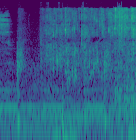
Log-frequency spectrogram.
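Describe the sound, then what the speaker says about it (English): Water is poured into a container while gardening, making a steady close trickle and splashing as it drains through. No one speaks. "take some of the water that I had poured into the container and see if it actually works"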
